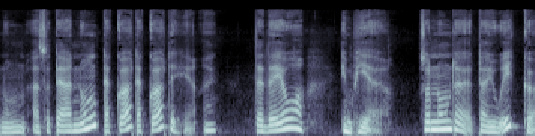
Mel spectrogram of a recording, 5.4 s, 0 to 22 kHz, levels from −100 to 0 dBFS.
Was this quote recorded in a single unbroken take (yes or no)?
no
